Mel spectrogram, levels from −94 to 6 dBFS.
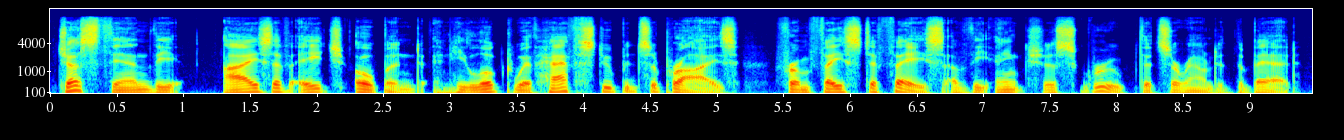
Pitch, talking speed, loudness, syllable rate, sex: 95 Hz, 165 wpm, -20 LUFS, 4.2 syllables/s, male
